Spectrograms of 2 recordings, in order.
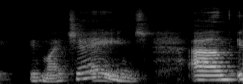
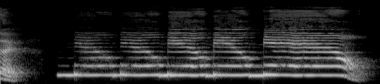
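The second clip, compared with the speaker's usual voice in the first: much higher, growing louder meows; mixed voice meow; 13 semitones higher, 6 dB louder, much slower than usual. Shown as a demonstration. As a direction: push the meows forward with more power. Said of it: "hear that change in power".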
